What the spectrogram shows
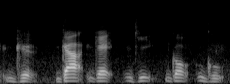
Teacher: sempre essa plosiva velar sonora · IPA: [ga ge gi go gu]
